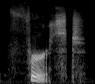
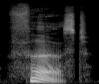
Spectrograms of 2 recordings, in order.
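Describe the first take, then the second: First: American accent, with the r sounded. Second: British accent, with the r dropped. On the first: "Americans say first" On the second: "British say first"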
